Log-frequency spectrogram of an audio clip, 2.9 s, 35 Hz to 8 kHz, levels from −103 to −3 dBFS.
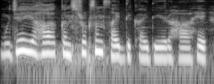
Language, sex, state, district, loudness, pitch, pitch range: Hindi, female, Arunachal Pradesh, Longding, -14 LUFS, 220 Hz, 185-260 Hz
